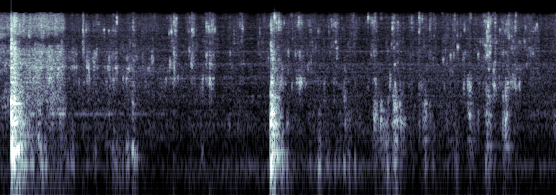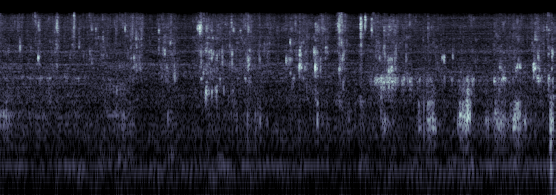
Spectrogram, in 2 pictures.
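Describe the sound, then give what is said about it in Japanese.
Hot tap water runs over a blackened cast-iron skillet during cleaning, with irregular splashes, drips and knocks that rise and fall in loudness, a few sharper bursts standing out from the steady trickle. “黒くなるんですけど、これをちょっとお湯で流しながら、取っていきます。”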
